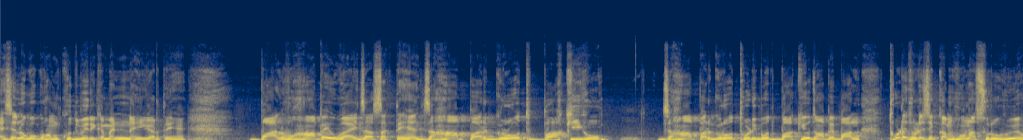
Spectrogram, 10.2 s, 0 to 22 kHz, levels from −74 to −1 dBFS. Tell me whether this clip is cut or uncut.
uncut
